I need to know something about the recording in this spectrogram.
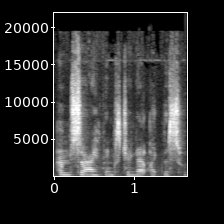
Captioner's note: none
